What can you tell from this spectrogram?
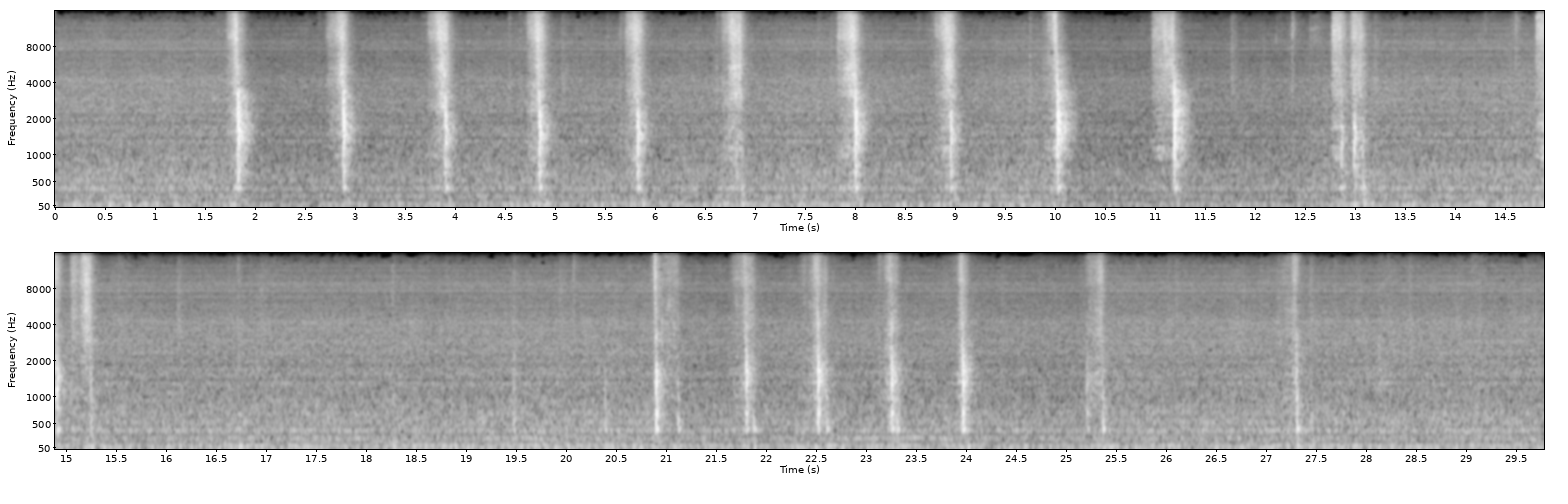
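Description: Kitchen knife slicing radish thin on a wooden cutting board: sharp knocks of the blade on the board about once a second, with a pause in the middle, over a steady low hum.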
